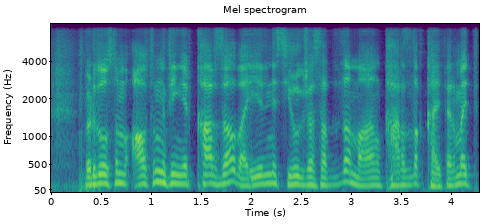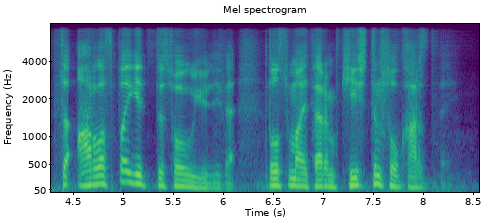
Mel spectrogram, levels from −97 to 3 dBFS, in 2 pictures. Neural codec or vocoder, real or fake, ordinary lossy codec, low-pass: codec, 16 kHz, about 1 kbps, DyCAST, with the encoder's durations; fake; none; 7.2 kHz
